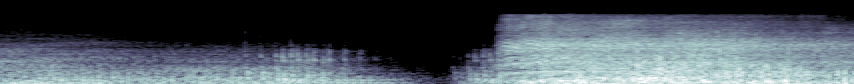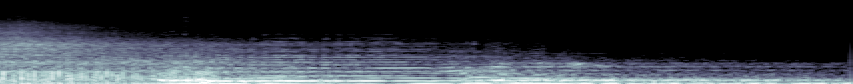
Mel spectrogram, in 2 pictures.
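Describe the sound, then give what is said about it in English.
Godzilla's new roar crafted for director Gareth Edwards' Godzilla film, as a movie sound effect: a low rumbling lead-in, a brief drop, then a huge harsh blast that settles into a sustained, tonal bellowing wail. Loud, with no voices. “All right, so you get the assignment to craft the new roar.”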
